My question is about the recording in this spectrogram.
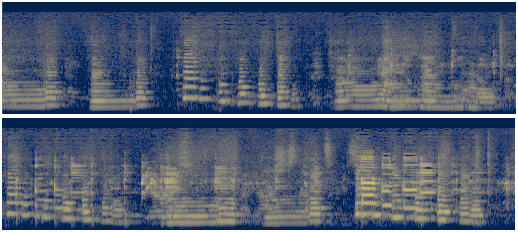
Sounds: music
speech

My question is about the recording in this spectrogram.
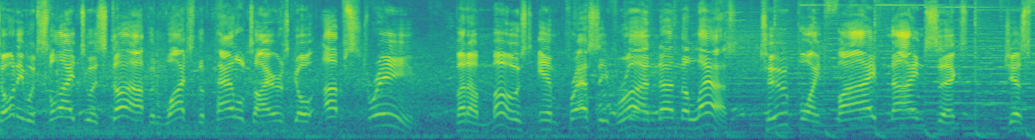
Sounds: speech
music

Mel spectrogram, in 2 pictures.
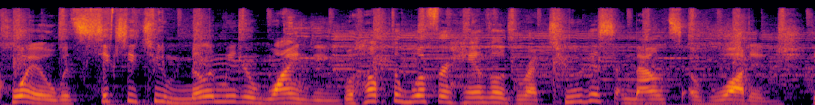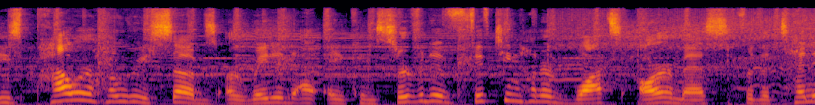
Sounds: music
speech

